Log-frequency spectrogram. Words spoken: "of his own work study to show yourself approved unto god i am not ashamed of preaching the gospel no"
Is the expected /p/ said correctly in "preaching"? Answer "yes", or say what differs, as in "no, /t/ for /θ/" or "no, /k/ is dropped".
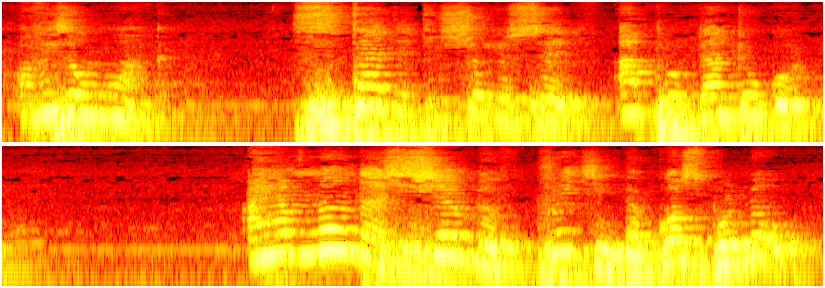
yes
